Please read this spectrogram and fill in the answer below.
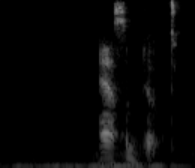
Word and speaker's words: asymptote: have is called an asymptote again that's pronounced without the p that p is silent in that word um it's asim asym tote asymptote sometimes i'll i'll say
